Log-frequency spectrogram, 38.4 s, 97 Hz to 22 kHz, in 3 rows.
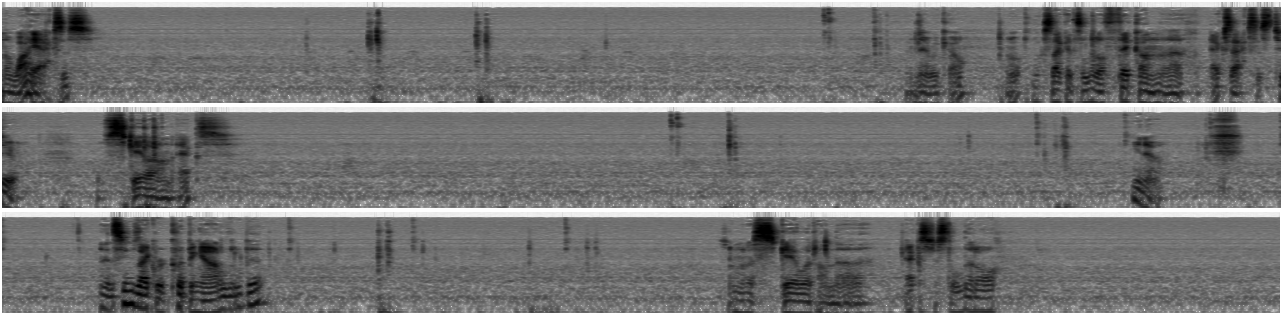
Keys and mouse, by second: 0.4 y, 3.6 s, 4.7 y, 8.2 click, 8.7 middle click, 9.9 alt+middle click, 13.9 s, 14.2 x, 19.4 click, 20.0 middle click, 23.3 Tab, 23.9 middle click, 29.3 Tab, 29.6 middle click, 30.8 alt+middle click, 33.7 s, 34.6 x.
